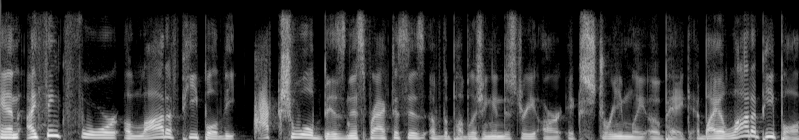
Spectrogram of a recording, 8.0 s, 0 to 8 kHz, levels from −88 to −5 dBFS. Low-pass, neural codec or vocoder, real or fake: 7.2 kHz; vocoder, 44.1 kHz, 128 mel bands every 512 samples, BigVGAN v2; fake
